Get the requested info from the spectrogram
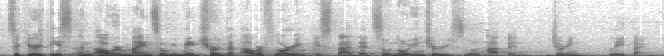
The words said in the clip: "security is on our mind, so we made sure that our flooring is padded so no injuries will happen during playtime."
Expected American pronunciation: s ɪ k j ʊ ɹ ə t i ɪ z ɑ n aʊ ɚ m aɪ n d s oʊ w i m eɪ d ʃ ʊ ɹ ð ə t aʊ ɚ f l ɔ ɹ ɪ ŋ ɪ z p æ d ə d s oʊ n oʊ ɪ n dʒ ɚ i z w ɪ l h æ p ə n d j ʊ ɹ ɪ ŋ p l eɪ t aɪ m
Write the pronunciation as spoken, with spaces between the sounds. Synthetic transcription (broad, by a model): s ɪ k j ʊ ɹ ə t i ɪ s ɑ n aʊ ɚ m aɪ n d s oʊ w i m eɪ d ʃ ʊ ɹ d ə t aʊ ɚ f l ɔ ɹ ɪ ŋ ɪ s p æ d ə d s oʊ n oʊ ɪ n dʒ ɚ i s w ɪ l h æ p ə n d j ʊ ɹ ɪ ŋ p l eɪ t aɪ m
